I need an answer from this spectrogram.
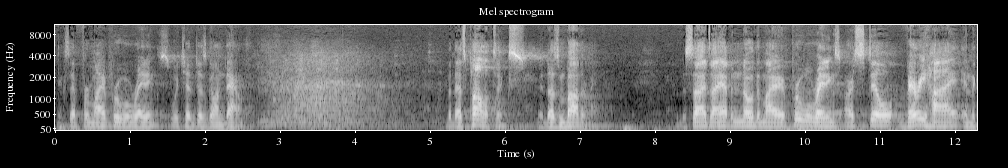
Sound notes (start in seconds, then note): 4.2 laughter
